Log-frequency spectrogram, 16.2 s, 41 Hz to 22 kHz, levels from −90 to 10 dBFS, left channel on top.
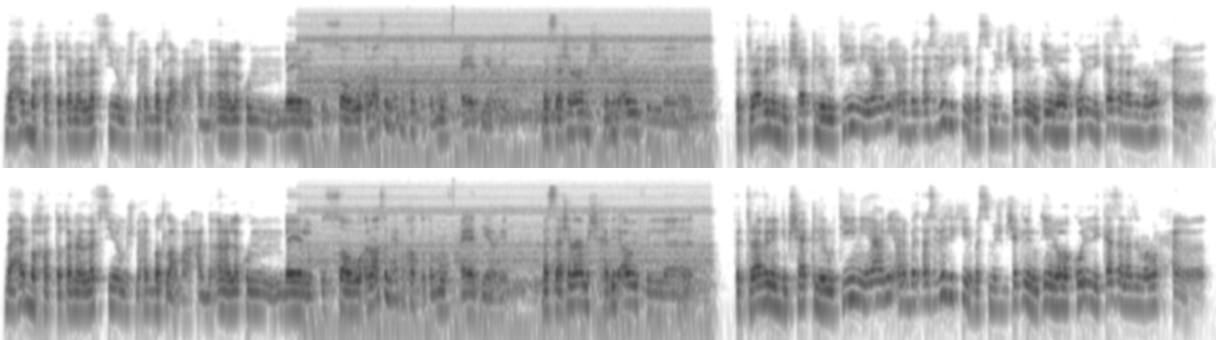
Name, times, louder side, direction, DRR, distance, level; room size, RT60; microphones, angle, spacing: voice 1, 0.1-6.8 7.2-9.2 9.8-16.0, right 3 dB, 30° right, 0.4 m, -28 dB
sound 1, 3.9-9.5, left 4 dB, 75° left, 1.0 m, -39 dB
2.7 x 2.5 x 2.2 m
head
